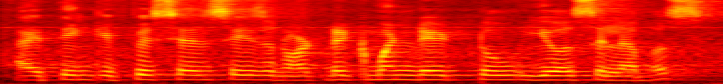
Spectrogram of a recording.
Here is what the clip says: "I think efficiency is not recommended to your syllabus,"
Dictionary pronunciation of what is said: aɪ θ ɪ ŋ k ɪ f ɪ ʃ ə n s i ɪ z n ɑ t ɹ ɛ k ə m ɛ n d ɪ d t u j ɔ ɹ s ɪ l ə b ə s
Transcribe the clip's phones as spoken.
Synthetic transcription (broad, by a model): aɪ t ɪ ŋ k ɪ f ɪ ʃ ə n s i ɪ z n ɑ t ɹ ɛ k ə m ɛ n d ɪ d t u j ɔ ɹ s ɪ l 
